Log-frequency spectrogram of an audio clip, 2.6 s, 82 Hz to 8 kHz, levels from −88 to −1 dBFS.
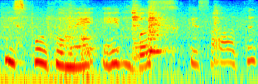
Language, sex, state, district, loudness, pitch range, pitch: Hindi, female, Haryana, Rohtak, -16 LUFS, 235-275 Hz, 255 Hz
